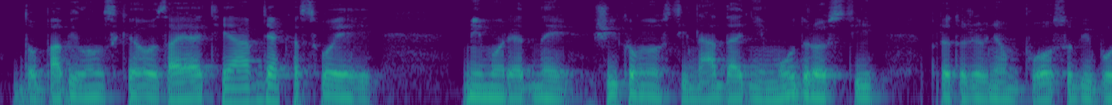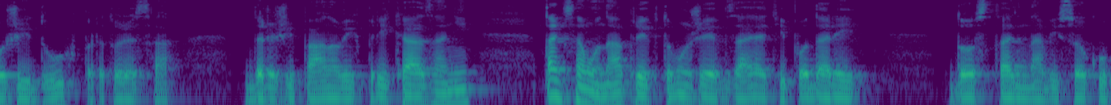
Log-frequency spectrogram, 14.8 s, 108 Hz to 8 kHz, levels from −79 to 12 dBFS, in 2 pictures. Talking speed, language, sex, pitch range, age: 140 wpm, Slovak, male, 75-85 Hz, 30-49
